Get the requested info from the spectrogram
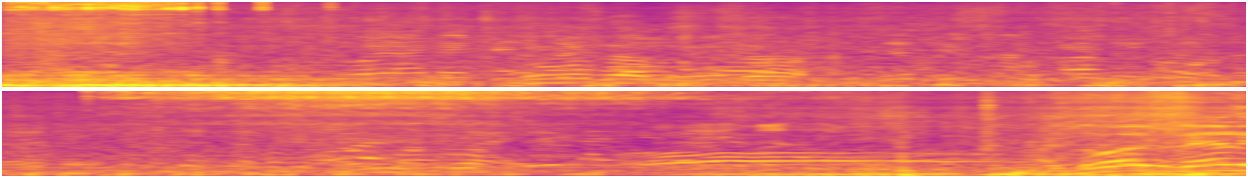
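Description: A sport-fishing boat's engine running at idle: a low, steady rumble that eases off in the middle and grows louder again near the end.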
